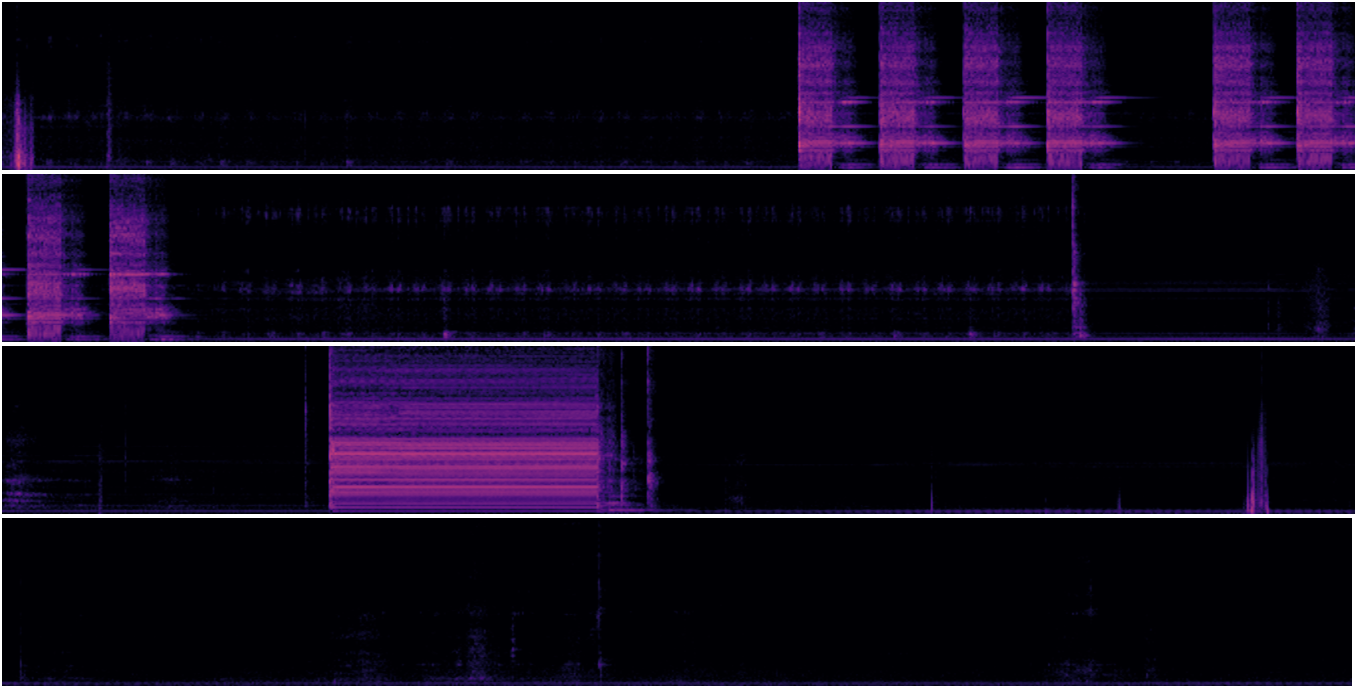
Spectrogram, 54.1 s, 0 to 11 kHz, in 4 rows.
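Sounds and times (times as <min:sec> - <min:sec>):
faint steady hum: 0:00.0 - 0:54.0
fire alarm bell ringing: 0:08.0 - 0:15.5, 0:30.3 - 0:33.7.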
